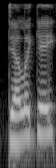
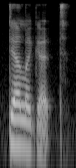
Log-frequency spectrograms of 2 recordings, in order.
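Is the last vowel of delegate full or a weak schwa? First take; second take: full; schwa. First: The last vowel is a full vowel. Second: The last vowel is a weak schwa. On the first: It is the verb, meaning to hand something over. "to delegate something" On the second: It is the noun, meaning a person. "the this A would also be a schwa"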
